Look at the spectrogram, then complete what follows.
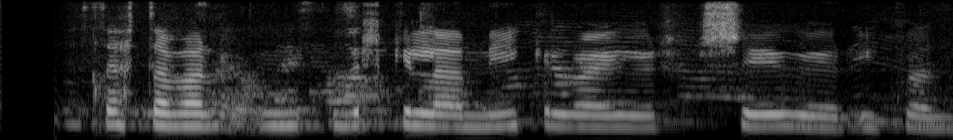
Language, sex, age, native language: Icelandic, other, 18-19, Icelandic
